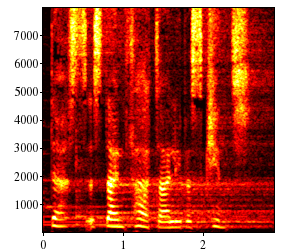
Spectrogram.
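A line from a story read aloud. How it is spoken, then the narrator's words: Sad voice. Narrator (German): sagte sie mit trauriger Stimme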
